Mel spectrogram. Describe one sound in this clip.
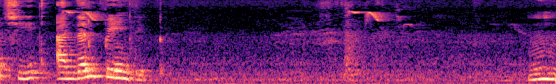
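A young girl speaks calmly close by.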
